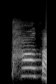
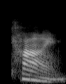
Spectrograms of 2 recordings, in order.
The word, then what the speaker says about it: time: 그러니까 타가 아니라 time 이렇게 되죠.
